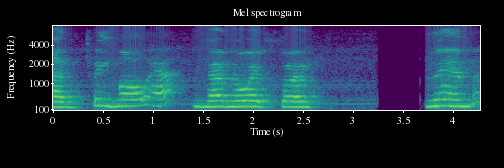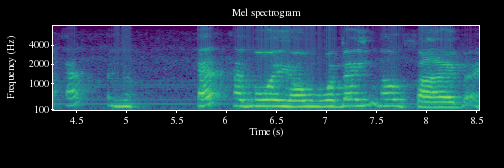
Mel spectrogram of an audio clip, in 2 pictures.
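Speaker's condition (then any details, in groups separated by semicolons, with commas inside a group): Speech impairment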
